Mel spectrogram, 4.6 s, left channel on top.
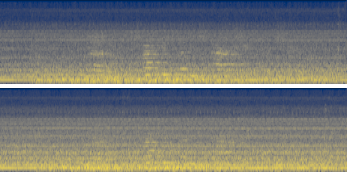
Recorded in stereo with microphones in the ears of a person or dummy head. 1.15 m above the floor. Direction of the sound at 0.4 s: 40° left (ahead or behind).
